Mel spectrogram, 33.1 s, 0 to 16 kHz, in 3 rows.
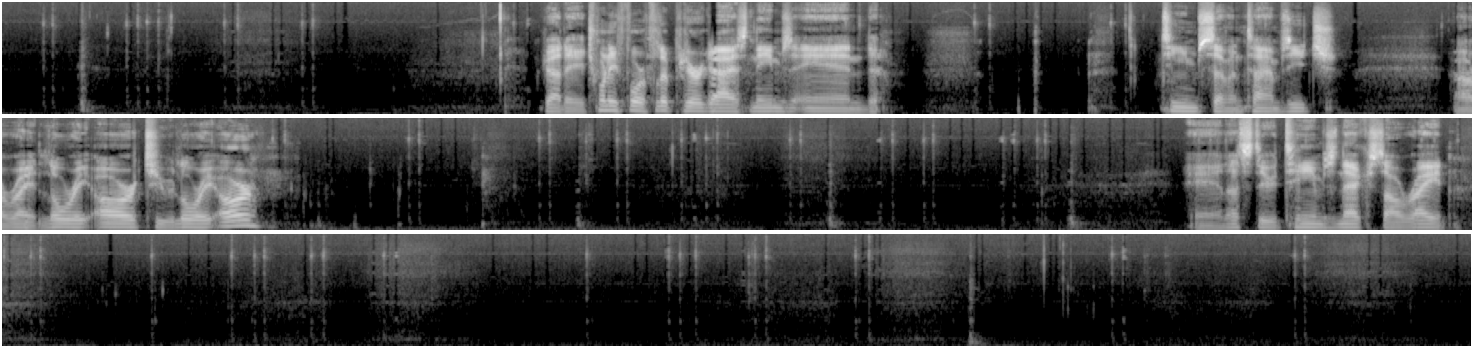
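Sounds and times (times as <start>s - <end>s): computer mouse and keyboard clicks: 0.3s - 2.4s, 13.1s - 14.3s, 14.9s - 19.2s, 23.2s - 25.0s, 26.4s - 28.7s, 29.3s - 30.7s
mouse and keyboard clicks: 0.3s - 2.4s.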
